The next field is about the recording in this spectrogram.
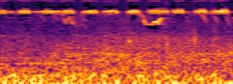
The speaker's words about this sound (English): Kind of cool to hear the crickets. You don't hear them much in the daytime. I don't know why. Sometimes you do, and sometimes you do not.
